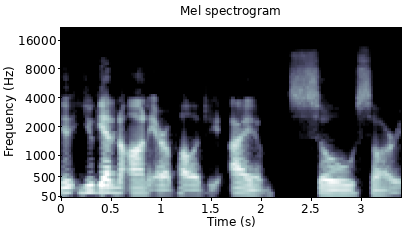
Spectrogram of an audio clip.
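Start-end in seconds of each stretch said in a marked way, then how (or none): 1.7-3.4 very slow, sarcastic, insincere-sounding tone. Giving an on-air apology to the other speaker, sarcastic-sounding apology. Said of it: "that sounded, like, sarcastic".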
